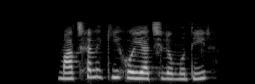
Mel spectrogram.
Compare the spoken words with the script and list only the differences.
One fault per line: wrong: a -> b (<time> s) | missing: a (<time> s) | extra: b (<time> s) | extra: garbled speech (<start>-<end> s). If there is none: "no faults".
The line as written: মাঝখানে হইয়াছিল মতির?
extra: কী (1.0 s)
